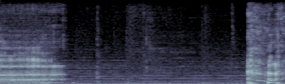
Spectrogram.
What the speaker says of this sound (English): Let's see how the pumpkin burps taste.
